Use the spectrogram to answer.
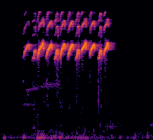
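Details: Javan white-eye in lively, chatty song: a quick run of about thirteen high, sweet upslurred chirps, evenly spaced and lasting just over a second, with nothing else audible.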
